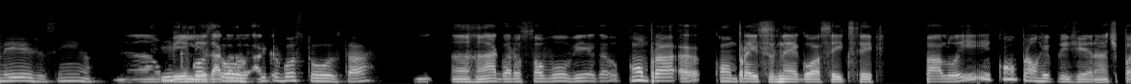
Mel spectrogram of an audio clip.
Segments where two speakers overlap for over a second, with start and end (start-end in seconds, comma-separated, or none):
1.6-2.8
